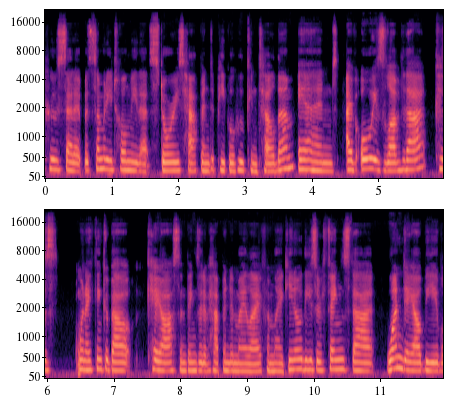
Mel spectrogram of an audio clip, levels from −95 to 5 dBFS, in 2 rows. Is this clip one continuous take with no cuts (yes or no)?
no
